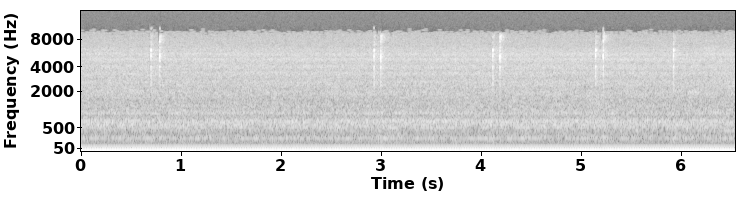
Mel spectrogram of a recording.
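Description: Computer mouse clicking, about five separate clicks spread a second or so apart, over a steady low hum.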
